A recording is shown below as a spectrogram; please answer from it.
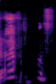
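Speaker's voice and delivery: tiny, high, quiet yelp; imitated dog yelp. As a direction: squeak out a little dog yelp. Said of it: "the dog goes".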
